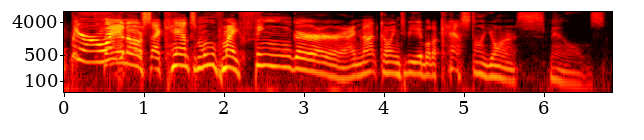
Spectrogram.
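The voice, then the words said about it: Imitated fictional character voice. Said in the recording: “That's my best Ebony Maw impression.”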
